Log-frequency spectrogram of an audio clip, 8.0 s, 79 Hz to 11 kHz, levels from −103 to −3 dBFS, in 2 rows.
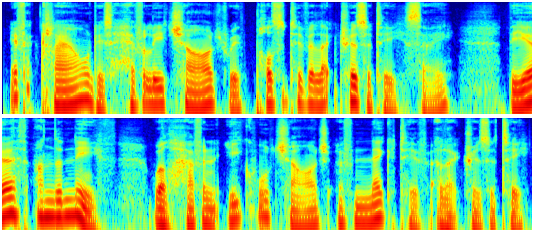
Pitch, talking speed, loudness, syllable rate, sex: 110 Hz, 160 wpm, -20 LUFS, 6.0 syllables/s, male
